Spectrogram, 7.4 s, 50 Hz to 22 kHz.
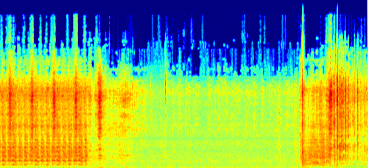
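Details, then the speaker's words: Massey Harris 44 tractor, first start after seven years sitting, points filed with weak spark and some corrosion left in the control circuit: the old petrol engine runs unevenly, surging and dropping back; a slightly rough, misfiring idle. "so running just a little bit a little bit rough"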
